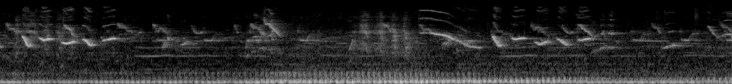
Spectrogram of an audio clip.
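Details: Javan white-eye singing, played as a lure so a quiet bird will start to sing. Rapid high chirps and twittered notes come in bursts, with a passing motorcycle rumbling loudly through the middle.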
